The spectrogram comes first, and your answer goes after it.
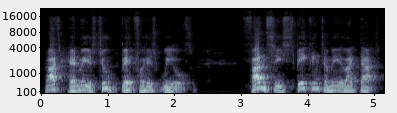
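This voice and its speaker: A man's voice: medium pitch, big pitch swings, unhurried, a bit bright, reverberant. A man voicing a pompous, huffy big male steam engine for a storybook, spluttering with indignation. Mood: indignant, huffy.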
